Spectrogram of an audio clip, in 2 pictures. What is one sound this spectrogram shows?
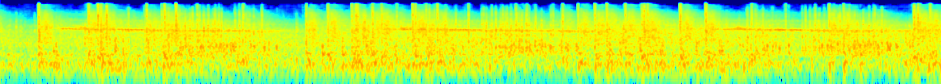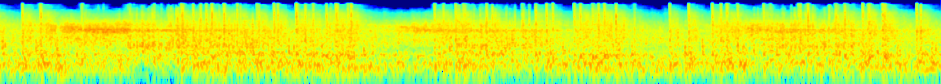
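Fireworks whistle with a high, falling shriek.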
